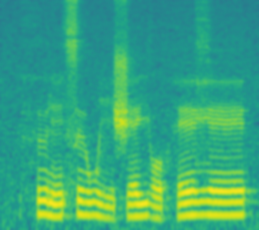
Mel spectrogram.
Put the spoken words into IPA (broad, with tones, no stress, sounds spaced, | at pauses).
h ɨ˦˨ ɾ ĩ˦ s ɨ˦ w iː˨ ʃ e˦ j o˨ h eː˦ ɣ eː˦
